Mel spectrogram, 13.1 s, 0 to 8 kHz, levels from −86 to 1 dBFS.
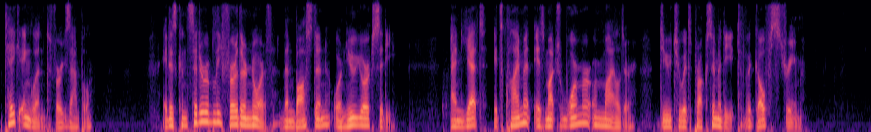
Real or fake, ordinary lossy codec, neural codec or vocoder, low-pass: real; Opus, 16 kbps; none; 7.2 kHz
